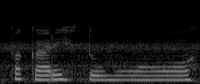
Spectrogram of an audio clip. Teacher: Selanjutnya tanda lingkaran warna hijau, tajwidnya adalah mad arid bisukun, dibaca panjang satu alif atau dua setengah alif karena huruf mad tabi'i sesudahnya ada wakaf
